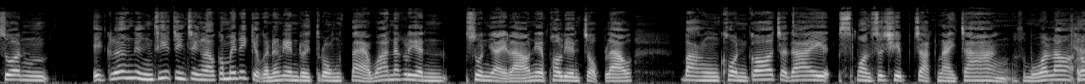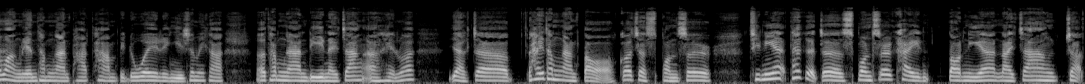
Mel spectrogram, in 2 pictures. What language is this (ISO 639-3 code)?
tha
